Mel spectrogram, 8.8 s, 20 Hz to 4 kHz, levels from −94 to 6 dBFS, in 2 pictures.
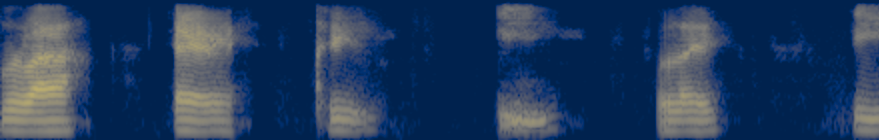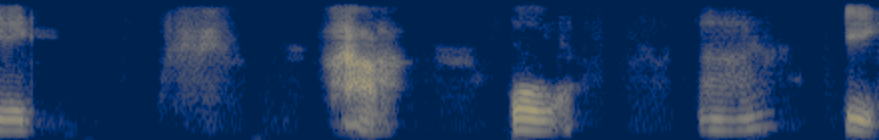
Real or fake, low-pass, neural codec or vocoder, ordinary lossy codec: fake; 3.6 kHz; codec, 16 kHz, 1 kbps, FreqCodec, larger model; none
